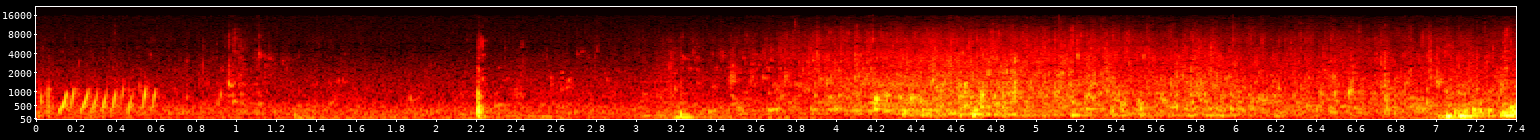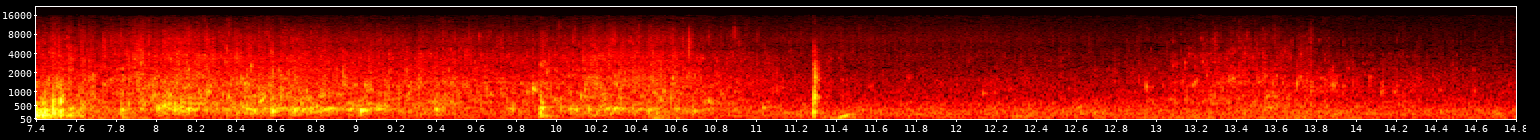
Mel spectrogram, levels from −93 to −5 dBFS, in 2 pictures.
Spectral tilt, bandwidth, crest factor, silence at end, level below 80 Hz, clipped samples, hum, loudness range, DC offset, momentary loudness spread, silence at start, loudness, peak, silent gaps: -6.5 dB/octave; 16 kHz; 26 dB; 0 s; -52 dBFS; under 0.1%; none; 13 LU; under 0.1%; 19 LU; 0 s; -31 LUFS; -6 dBFS; none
